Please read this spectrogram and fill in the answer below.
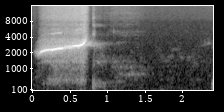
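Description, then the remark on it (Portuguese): A person whistles one loud, steady blast, pitch rising slightly, imitating a referee's whistle signalling the end of the game. It lasts just over half a second, then silence follows. “Acabou o jogo. Faz o barulho da pita aí, pessoal.”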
